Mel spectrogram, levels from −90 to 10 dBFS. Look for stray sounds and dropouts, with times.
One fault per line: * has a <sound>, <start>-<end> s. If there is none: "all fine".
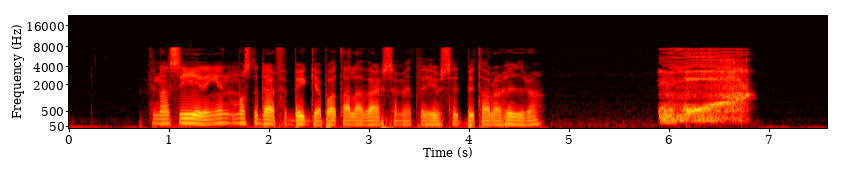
* has a throat clearing, 5.9-6.9 s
